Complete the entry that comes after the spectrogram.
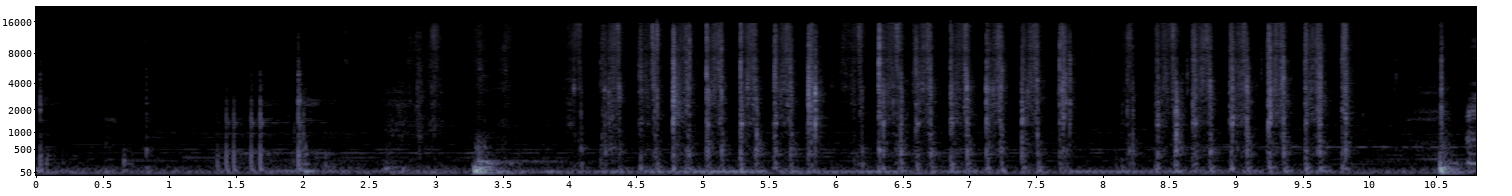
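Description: Oracle cards being shuffled by hand, a dense run of quick riffling snaps and slaps, close and crisp, continuing for several seconds after a few scattered taps.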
